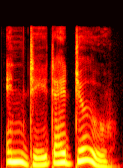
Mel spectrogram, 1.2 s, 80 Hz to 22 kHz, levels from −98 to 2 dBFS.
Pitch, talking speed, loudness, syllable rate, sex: 190 Hz, 145 wpm, -14 LUFS, 3.6 syllables/s, female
